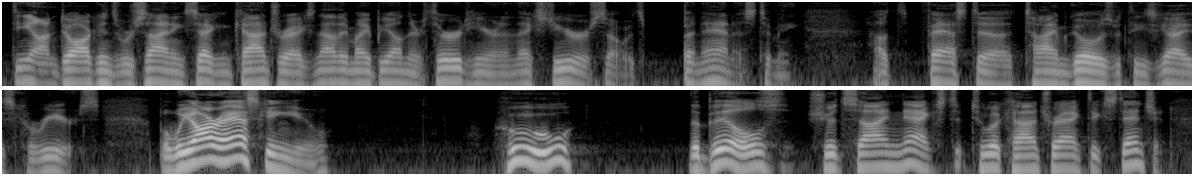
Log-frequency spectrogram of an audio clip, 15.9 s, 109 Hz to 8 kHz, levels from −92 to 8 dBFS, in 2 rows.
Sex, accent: male, American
